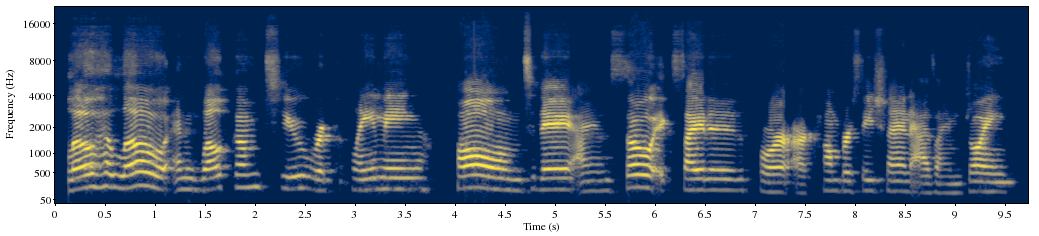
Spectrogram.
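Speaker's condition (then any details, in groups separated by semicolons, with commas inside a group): No condition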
